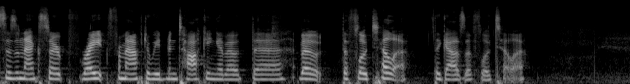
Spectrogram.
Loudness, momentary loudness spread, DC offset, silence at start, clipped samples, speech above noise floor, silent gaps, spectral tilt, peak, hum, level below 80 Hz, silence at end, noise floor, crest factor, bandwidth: -26 LUFS; 10 LU; under 0.1%; 0 s; under 0.1%; 30 dB; none; -3.5 dB/octave; -8 dBFS; none; -46 dBFS; 1.05 s; -56 dBFS; 20 dB; 16 kHz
